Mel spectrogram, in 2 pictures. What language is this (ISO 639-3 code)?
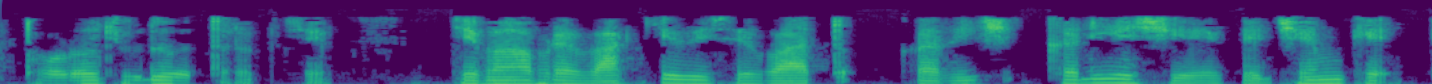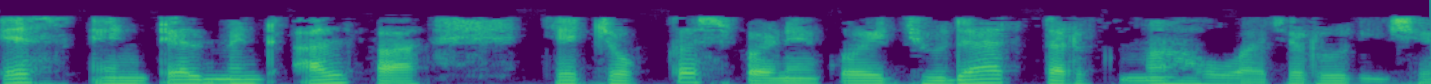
guj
